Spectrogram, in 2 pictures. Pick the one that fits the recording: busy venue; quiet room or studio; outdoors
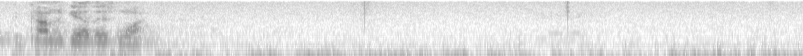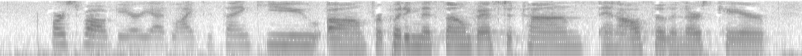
busy venue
